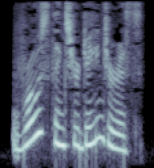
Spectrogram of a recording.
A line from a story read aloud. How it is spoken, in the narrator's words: she blurted out nervously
